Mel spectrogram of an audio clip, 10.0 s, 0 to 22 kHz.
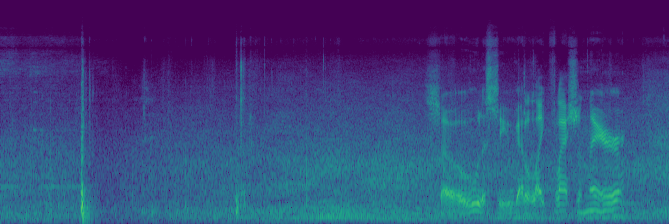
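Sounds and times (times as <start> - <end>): truck door slamming: 1.0 - 1.5.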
